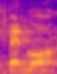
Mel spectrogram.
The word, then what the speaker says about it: Ben More: well of course in English Ben MO is a perfectly good pronunciation in garlic it is aore the big mountain when they finally build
